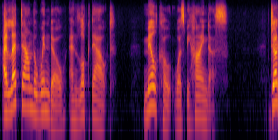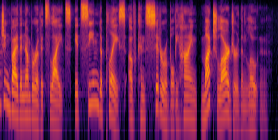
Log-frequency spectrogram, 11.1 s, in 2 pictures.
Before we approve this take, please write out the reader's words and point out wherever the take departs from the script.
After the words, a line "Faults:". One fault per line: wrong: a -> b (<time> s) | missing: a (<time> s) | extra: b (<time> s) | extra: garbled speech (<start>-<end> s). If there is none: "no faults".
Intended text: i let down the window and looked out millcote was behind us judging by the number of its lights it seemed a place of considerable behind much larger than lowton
i let down the window and looked out millcote was behind us judging by the number of its lights it seemed a place of considerable behind much larger than lowton
Faults:
no faults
